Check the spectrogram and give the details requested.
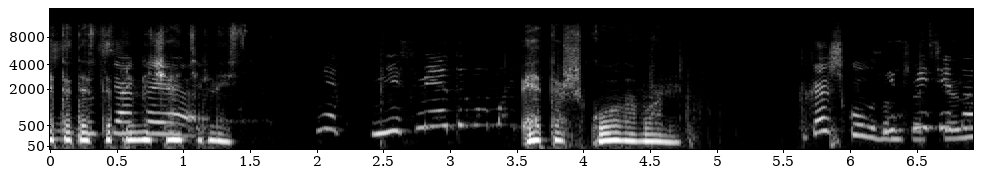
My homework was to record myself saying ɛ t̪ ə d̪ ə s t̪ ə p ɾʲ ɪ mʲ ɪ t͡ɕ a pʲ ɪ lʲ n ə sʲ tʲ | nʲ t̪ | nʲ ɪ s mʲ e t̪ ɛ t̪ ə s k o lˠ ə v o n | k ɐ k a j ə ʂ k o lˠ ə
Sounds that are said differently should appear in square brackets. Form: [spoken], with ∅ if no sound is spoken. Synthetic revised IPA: ɛ t̪ ə d̪ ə s t̪ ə p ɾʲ ɪ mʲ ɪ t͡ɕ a [tʲ] ɪ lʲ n ə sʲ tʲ | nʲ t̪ | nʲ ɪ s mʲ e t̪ ɛ t̪ ə [ʂ] k o lˠ ə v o n | k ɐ k a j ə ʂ k o lˠ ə

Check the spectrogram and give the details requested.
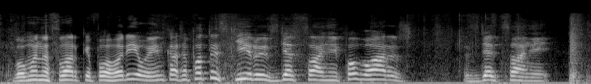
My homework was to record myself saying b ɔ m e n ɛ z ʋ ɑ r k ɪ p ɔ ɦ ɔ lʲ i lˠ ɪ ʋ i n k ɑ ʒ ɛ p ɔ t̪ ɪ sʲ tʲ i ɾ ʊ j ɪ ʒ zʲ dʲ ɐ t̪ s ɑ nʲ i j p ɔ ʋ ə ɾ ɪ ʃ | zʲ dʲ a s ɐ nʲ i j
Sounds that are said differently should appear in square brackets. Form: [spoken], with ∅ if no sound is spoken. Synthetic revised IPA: b ɔ m [ɛ] n ɛ [s] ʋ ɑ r k ɪ p ɔ ɦ ɔ [ɾʲ] i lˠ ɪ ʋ i n k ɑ ʒ ɛ p ɔ t̪ ɪ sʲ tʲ i ɾ ʊ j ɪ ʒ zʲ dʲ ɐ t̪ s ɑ nʲ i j p ɔ ʋ [ɑ] ɾ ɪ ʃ | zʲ dʲ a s [ɑ] nʲ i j

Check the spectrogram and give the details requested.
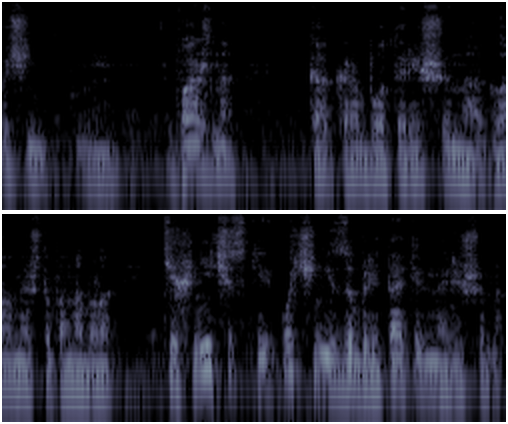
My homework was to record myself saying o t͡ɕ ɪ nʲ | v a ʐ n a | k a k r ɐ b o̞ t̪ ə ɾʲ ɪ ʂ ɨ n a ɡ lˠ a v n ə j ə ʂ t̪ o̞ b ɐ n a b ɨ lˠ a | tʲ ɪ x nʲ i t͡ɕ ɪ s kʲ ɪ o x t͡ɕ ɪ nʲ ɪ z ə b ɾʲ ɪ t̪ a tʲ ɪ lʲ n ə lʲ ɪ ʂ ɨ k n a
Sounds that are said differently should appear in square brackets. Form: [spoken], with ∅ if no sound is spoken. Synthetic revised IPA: o t͡ɕ ɪ nʲ | v a ʐ n [ə] | k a k r ɐ b o̞ t̪ ə ɾʲ ɪ ʂ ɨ n a ɡ lˠ a v n ə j ə ʂ t̪ o̞ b ɐ n a b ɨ lˠ a | tʲ ɪ x nʲ i t͡ɕ ɪ s kʲ ɪ o [∅] t͡ɕ ɪ nʲ ɪ z ə b ɾʲ ɪ t̪ a tʲ ɪ lʲ n ə [ɾʲ] ɪ ʂ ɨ [∅] n a

